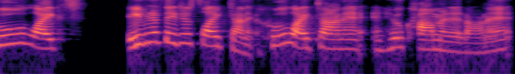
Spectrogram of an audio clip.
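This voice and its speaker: Here a woman speaks with a fairly high pitch. Her pitch swings very widely. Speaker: fitness coach team leader. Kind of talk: coaching team call. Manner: casual, upbeat; halting with fillers.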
